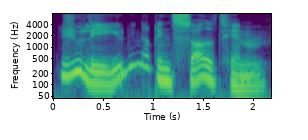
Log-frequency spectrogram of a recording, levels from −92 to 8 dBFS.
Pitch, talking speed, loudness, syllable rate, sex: 140 Hz, 135 wpm, -18 LUFS, 3.9 syllables/s, male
